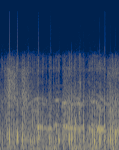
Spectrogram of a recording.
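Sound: gunfire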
